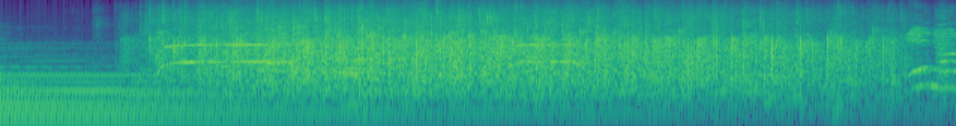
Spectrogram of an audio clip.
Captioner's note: applause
